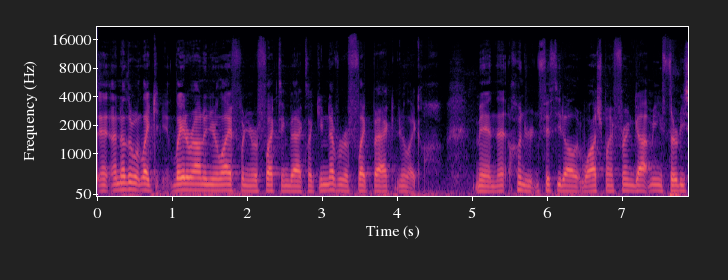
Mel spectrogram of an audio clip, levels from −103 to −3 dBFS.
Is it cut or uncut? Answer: uncut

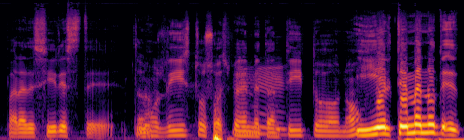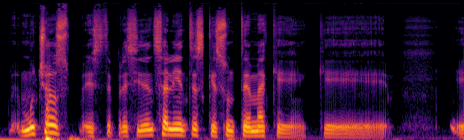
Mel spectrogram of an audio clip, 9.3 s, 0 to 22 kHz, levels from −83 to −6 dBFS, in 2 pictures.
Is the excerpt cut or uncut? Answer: uncut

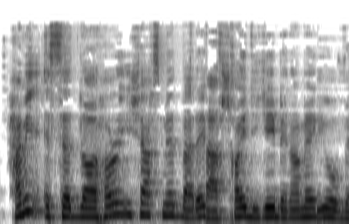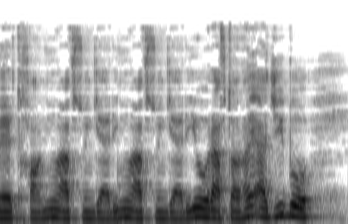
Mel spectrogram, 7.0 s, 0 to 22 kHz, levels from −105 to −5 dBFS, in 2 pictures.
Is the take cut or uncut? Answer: cut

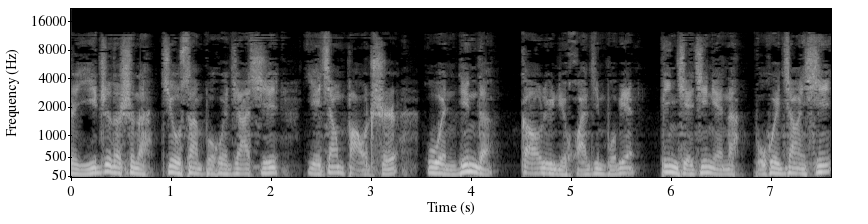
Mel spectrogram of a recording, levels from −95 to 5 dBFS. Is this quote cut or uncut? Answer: cut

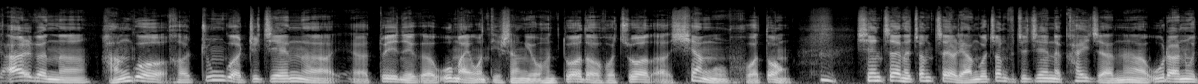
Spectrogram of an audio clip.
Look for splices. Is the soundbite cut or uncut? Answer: cut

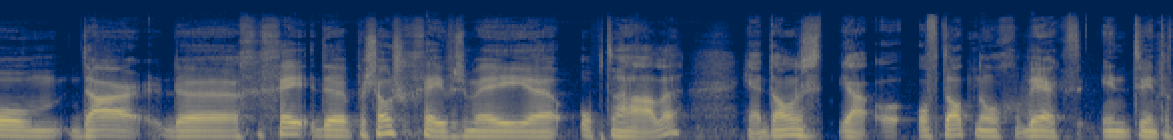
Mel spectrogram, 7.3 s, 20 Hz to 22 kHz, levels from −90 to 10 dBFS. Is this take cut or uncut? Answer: cut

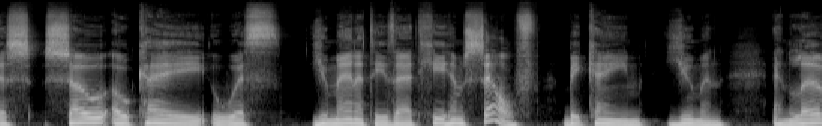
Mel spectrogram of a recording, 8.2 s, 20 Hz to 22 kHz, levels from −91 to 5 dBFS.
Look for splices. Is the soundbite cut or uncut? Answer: uncut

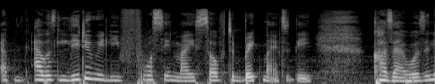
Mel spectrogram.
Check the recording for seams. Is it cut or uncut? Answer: cut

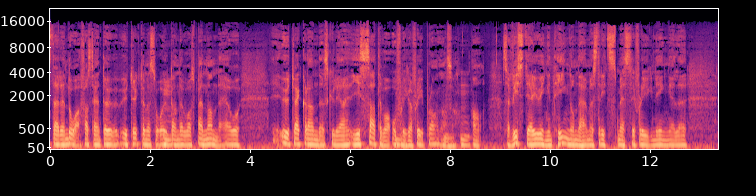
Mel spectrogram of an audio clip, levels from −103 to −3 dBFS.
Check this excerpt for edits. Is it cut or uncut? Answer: uncut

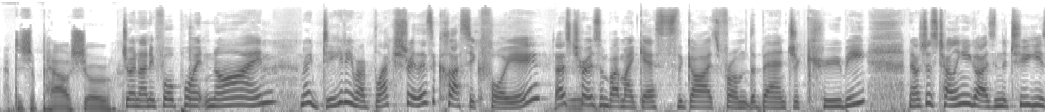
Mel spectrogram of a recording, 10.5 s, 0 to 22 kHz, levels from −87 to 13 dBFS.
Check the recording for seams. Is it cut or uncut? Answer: uncut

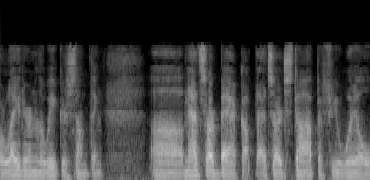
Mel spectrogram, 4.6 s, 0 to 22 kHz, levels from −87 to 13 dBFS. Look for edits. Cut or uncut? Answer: cut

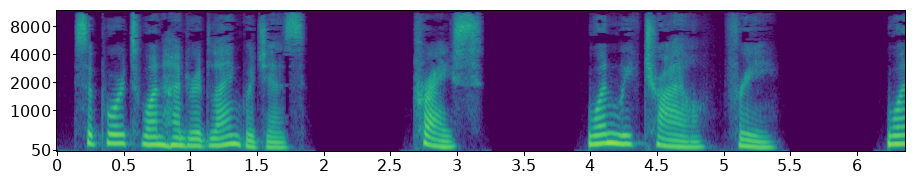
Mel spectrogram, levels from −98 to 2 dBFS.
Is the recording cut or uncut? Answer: uncut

